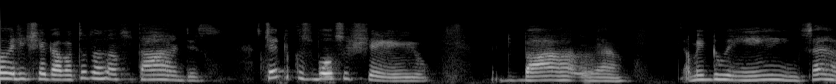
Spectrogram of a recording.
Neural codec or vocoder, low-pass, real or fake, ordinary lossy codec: codec, 44.1 kHz, 2.6 kbps, DAC; 7.2 kHz; fake; none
